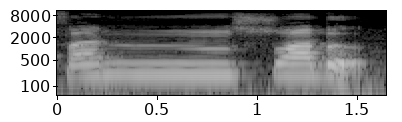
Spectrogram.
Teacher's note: اب یہ با ساکن ہے تو حالت وقف اور حالت وصل دونوں صورتوں میں فَانصَبْ ہی آپ اسے پڑھیں گے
